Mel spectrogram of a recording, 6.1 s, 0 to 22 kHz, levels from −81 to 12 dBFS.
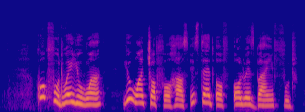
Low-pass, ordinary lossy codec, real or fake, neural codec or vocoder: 10.8 kHz; none; real; none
